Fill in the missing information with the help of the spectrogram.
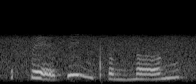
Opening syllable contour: low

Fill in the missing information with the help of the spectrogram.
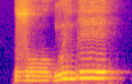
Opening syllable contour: low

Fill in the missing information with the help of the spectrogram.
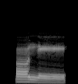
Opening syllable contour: high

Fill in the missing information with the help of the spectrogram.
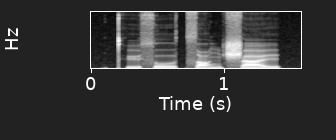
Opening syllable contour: falling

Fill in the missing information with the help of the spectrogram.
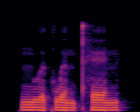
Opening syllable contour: low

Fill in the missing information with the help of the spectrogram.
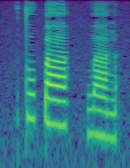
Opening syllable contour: high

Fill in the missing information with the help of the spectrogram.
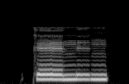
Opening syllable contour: high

